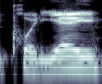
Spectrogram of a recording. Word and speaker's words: Poitier: yeah yeah but man Sydney Porter died I mean Sydney Poitier is that how you pronounce it or yeah yeah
